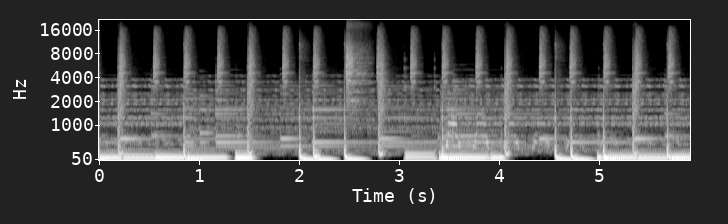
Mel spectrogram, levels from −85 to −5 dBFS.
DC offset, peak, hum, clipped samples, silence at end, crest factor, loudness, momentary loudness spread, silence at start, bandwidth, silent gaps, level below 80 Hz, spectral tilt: under 0.1%; -2 dBFS; none; under 0.1%; 0 s; 12 dB; -15 LUFS; 8 LU; 0 s; 16 kHz; none; -18 dBFS; -5.5 dB/octave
